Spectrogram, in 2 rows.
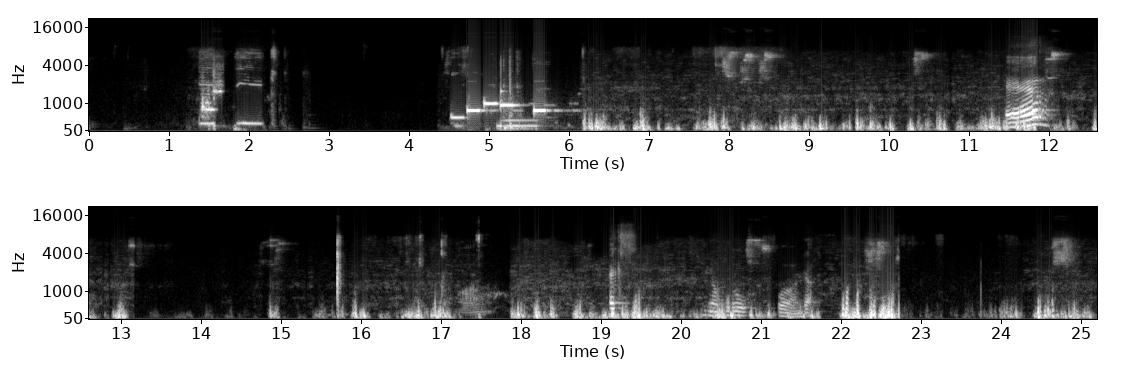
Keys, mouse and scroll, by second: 0.5 click, 4.9 x, 7.3 click, 7.8 click, 11.1 r, 21.8 x, 24.3 click.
